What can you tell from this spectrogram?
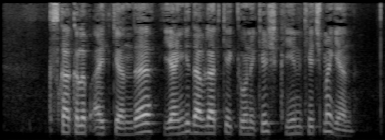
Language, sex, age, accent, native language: Uzbek, male, 18-24, Xorazm, Uzbek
